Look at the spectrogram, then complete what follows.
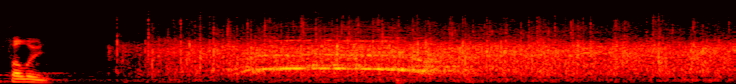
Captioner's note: audience applauding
